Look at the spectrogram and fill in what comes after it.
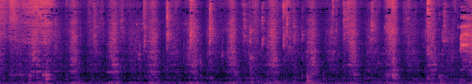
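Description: Eating sounds close to the microphone: steady rhythmic chewing of a mouthful of rice and salad, with fingers mixing the food on the plate.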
